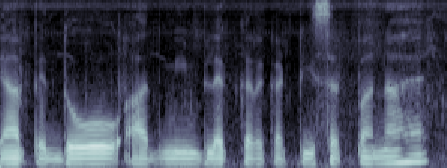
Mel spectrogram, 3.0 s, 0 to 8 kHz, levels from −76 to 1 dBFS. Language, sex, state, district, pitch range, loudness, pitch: Hindi, male, Jharkhand, Deoghar, 95-100 Hz, -19 LUFS, 100 Hz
